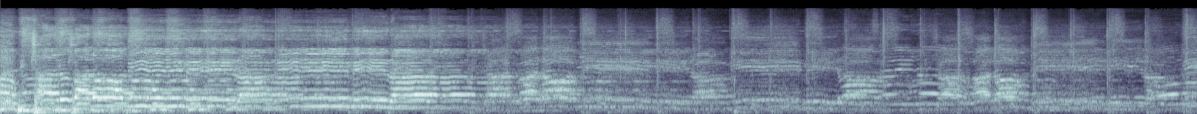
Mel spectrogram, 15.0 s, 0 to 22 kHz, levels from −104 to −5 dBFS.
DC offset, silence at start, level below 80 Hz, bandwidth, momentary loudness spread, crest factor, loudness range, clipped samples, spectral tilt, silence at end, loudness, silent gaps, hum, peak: under 0.1%; 0 s; -42 dBFS; 16 kHz; 18 LU; 18 dB; 16 LU; under 0.1%; -3.5 dB/octave; 0 s; -18 LUFS; none; none; 0 dBFS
